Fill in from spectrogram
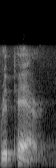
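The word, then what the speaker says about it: rapere: R-E-P-E-R-E, and it's pronounced repair.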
